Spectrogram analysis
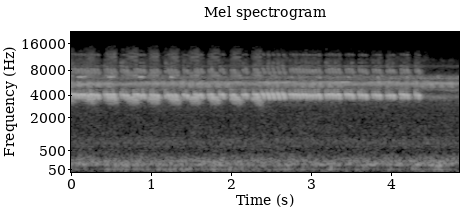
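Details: Chorus of autumn insects: fast, shrill pulsed trills come in short surges of about half a second, one after another, with a continuous high-pitched ringing tone behind them and a soft low background rumble.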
